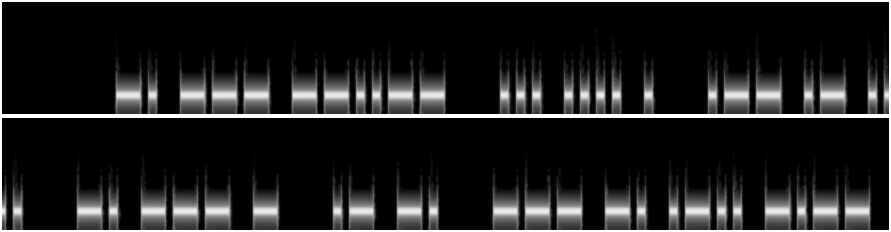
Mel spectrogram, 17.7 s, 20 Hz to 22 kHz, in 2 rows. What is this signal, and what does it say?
Morse code, heard as a keyed tone, about 15 wpm, 700 Hz. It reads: NO, SHE WAS NOT AN ONLY
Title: Sentences from Top 800 Words 15wpm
